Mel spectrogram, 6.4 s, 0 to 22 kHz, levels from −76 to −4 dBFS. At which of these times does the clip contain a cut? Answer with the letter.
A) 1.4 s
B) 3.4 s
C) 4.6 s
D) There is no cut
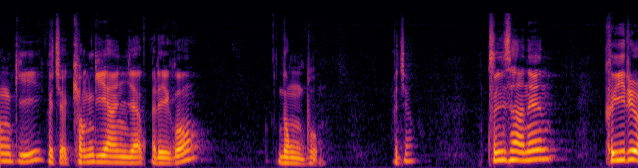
A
